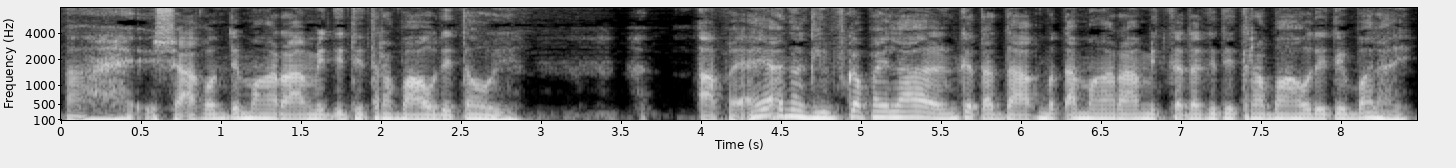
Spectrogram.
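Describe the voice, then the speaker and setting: A man with an Ilocano accent playing a jobless, dejected husband and father in a radio drama, halting and brooding as he speaks. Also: medium pitch, close to an everyday voice. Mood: sullen. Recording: noticeable background noise and ambience.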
